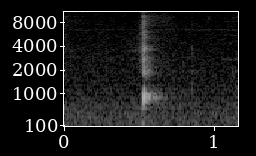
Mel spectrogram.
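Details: Baby boy with hiccups late at night while getting ready for bed, also spitting up a little: a single short, sharp hiccup in a quiet room.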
